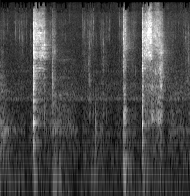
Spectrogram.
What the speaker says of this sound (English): now I'm just going to mix it all together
